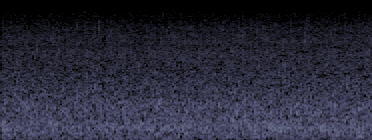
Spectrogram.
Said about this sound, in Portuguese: E eu passei um tempo aqui só escutando o que o riacho tinha para me dizer. E o riacho fala, né? Então, fiquei aqui ouvindo o barulhinho da água, um pouquinho do vento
